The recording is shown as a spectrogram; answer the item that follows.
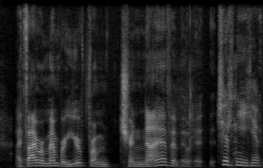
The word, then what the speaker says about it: Chernihiv: If I remember, you're from Chernihiv? Chernihiv, sorry. Okay, Yes. thank you for the pronunciation here.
